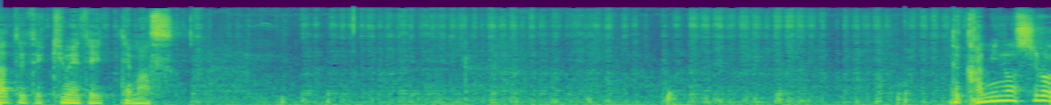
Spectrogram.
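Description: A pencil scratches softly across paper in quick strokes.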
